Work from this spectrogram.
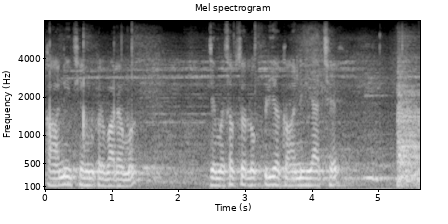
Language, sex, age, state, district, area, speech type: Maithili, male, 18-30, Bihar, Supaul, urban, spontaneous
